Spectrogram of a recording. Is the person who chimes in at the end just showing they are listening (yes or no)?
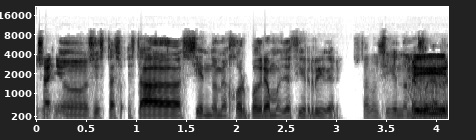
no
